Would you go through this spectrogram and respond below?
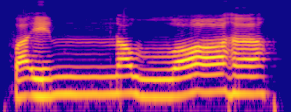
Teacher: لفظ اللہ کے نام سے پہلے زبر ہے، موٹا کرنا ہے لفظ اللہ کے نام کو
